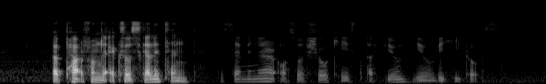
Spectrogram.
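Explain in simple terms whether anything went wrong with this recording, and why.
From 2.33 to 3.27 seconds, the voice and the room noise behind it slowly swell up together. This is automatic gain rising: the talker moved away around 2 seconds, the sound dropped sharply, and the call's volume control gradually turned itself up.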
